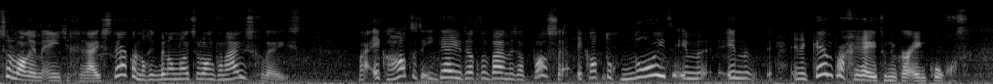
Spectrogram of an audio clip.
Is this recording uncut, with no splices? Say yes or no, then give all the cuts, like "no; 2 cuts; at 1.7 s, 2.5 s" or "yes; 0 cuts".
yes; 0 cuts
